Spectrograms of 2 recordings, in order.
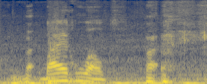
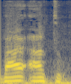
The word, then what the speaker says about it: Bairro Alto: But you guys pronounce it Bairro Alto. I'm gonna struggle with that. Bairro out. Bairro Alto. Bairro out. Yeah. I thought it was like Bar Alto. You know, like I see the ALTO.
